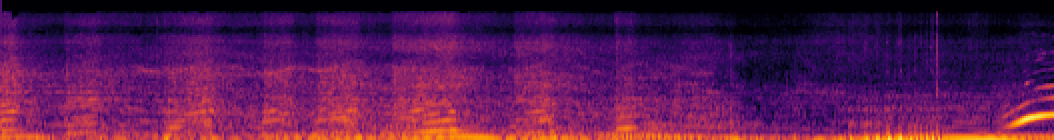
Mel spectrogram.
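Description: Arctic Cat Catalyst snowmobile's two-stroke engine revving up and down over and over in quick throttle blips.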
